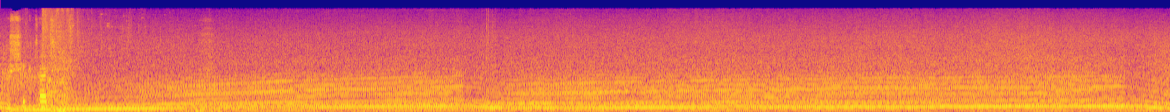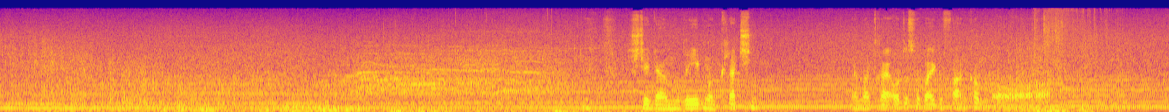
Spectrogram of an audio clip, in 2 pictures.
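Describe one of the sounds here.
A car engine revs high, rising in pitch and dropping briefly at each gear change.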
